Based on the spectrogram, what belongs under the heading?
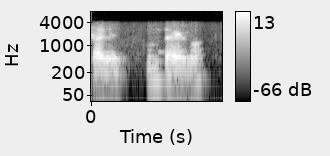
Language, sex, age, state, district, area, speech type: Nepali, male, 18-30, West Bengal, Alipurduar, rural, conversation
